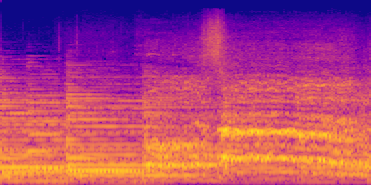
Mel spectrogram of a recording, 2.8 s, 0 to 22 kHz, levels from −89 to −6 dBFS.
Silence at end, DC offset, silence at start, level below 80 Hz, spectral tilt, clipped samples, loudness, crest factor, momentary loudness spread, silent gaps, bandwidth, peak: 0 s; under 0.1%; 0 s; -50 dBFS; -4.5 dB/octave; under 0.1%; -17 LUFS; 14 dB; 3 LU; none; 17 kHz; -2 dBFS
